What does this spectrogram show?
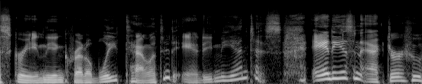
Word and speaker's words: Mientus: Mientus.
